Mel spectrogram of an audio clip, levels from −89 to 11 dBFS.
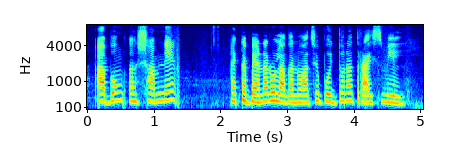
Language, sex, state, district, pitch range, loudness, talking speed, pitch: Bengali, female, Tripura, West Tripura, 220-255 Hz, -19 LUFS, 120 wpm, 235 Hz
